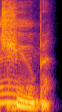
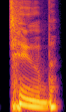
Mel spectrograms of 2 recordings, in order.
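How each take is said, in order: First: The word starts with a ch-like sound. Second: The word starts with a plain t sound. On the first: "We say t- tube, t- but it sounds like tube, C H U B" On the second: "they say they say they say lit, like the t- tube"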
